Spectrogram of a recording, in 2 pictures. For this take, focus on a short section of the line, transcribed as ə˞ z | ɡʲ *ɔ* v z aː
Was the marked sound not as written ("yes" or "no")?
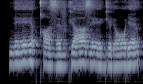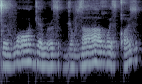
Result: no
